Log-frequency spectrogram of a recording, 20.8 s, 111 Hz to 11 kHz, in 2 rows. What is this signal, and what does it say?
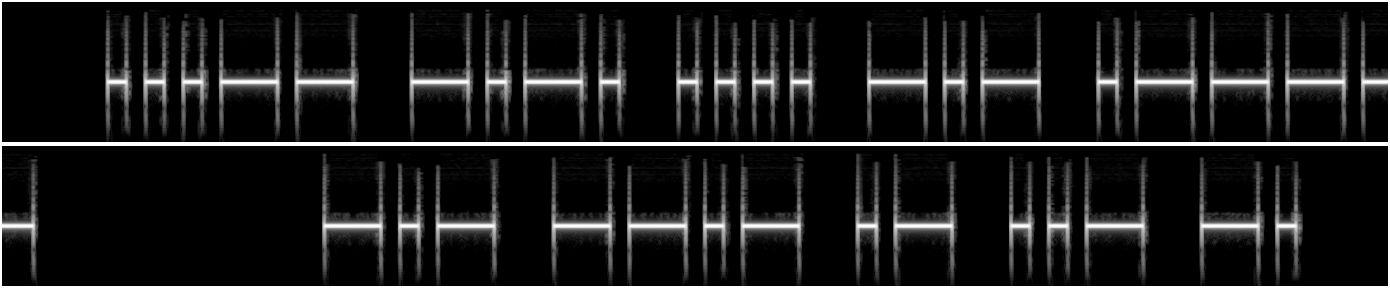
Morse code, heard as a keyed tone, about 8 wpm, 800 Hz. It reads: 3CHK1 KQAUN
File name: LEZIONI / 6 PKX0 / 6 PK 8wpm 3003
